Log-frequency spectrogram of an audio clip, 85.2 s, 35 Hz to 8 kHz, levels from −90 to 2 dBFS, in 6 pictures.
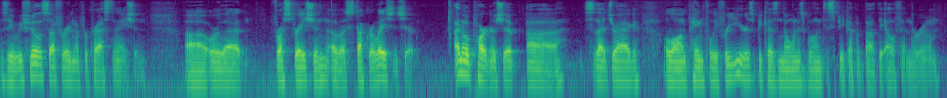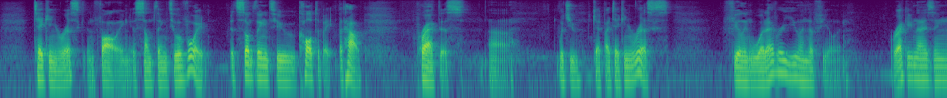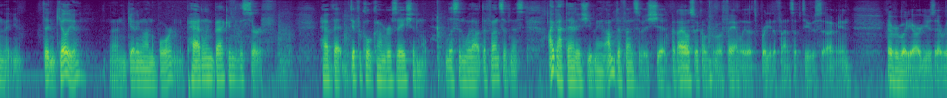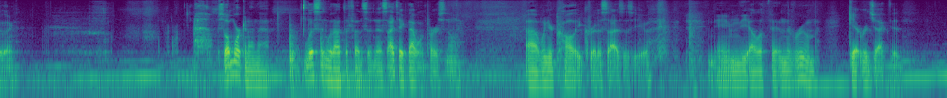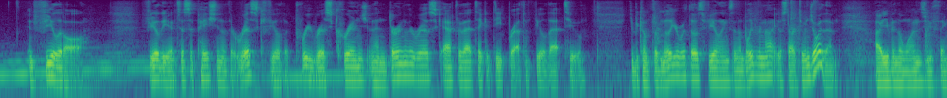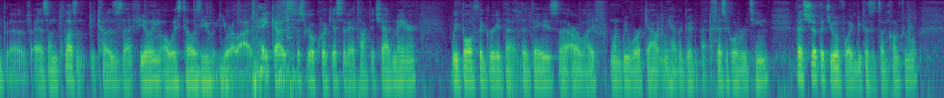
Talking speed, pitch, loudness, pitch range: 175 wpm, 90 Hz, -25 LUFS, 85-105 Hz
